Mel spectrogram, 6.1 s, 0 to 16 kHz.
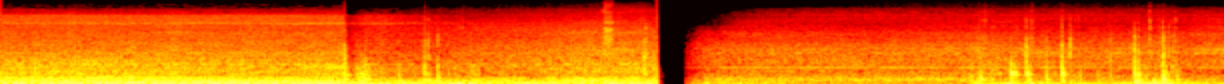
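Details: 1997 Camaro 3.8 that sat over 10 years, started after a new fuel pump install. It catches and holds a steady low rumble before cutting off. It runs but needs fresh gas.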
